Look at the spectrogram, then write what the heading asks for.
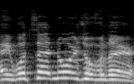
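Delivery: called-out voice. Voicing another guard who hears a noise, calling out. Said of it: "you hear another guy".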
